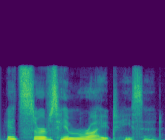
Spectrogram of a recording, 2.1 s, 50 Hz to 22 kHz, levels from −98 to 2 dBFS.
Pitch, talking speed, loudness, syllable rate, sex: 185 Hz, 175 wpm, -15 LUFS, 3.7 syllables/s, female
